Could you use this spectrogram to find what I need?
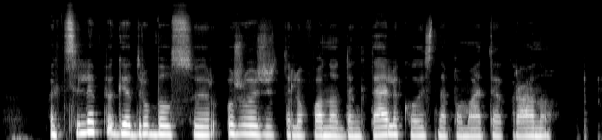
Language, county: Lithuanian, Vilnius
